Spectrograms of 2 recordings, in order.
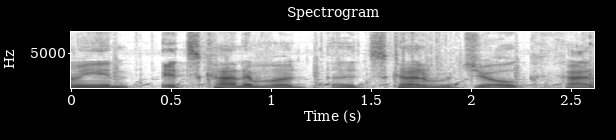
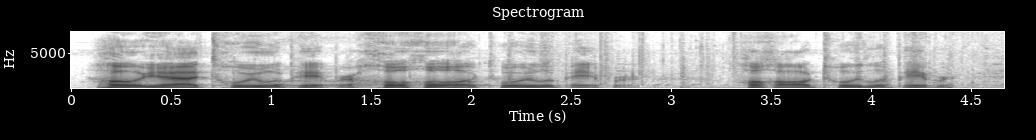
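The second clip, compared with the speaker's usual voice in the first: mock jeering, scornful tone with ho ho chuckles; 4 dB louder than usual. Imitating people throwing the phrase back at you, in a mocking manner. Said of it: "say it in a mocking manner".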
